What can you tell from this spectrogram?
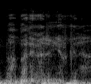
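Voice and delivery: hushed, breathy whisper with stress on കൊടുക്കല; secret-sharing whisper. Acted. Same phrase loud then whispered.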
